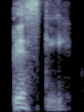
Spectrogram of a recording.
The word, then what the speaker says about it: bsky: That's the way it's spelled, BSKY, Bisky.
